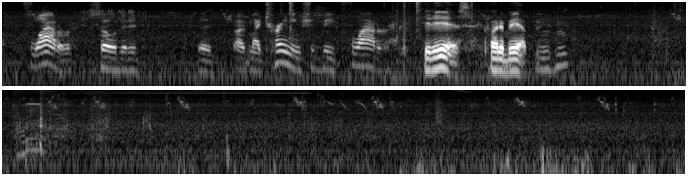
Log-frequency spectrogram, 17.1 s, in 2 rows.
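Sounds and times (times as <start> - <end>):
small birds chirping: 0.2 - 17.0
thin high tone: 8.7 - 12.5
wind rumble on microphone: 13.4 - 17.0.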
